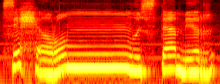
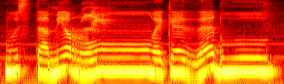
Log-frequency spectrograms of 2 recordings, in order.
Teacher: را باریک پڑی جائے گی. اگر ہم یہاں پہ وقف نہیں کریں گے تو را پر پڑی جائے گی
